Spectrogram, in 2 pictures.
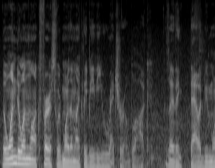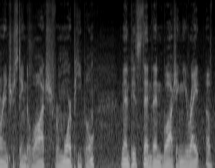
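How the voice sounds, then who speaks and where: A man with a hoarse voice, hosting and wrapping up a livestream in a casual, rambling way. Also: low-pitched, fairly even intonation, fairly quick, a little hiss or hum. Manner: rambling, laid-back. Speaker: livestream host. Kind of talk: casual stream sign-off chat.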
